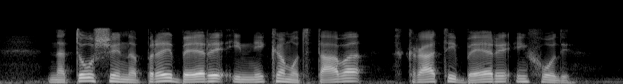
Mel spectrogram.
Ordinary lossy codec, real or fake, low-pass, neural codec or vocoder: none; fake; 5.4 kHz; codec, 16 kHz, 1 kbps, X-Codec, HuBERT features, trained on LibriSpeech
